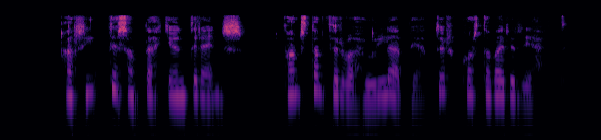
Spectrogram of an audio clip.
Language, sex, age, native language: Icelandic, female, 50-59, Icelandic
